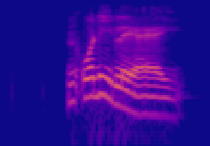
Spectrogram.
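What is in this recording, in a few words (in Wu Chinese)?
爾屋裏徠咸伊, 台州語; 你家在哪？; 長用短語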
